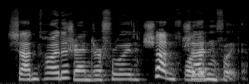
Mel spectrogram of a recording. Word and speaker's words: Schadenfreude: How is it pronounced, Yara? Schadenfreude?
